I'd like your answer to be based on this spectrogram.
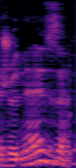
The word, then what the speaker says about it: genèse: Le « e », on ne va pas le prononcer, mais il faut quand même prononcer la dernière syllabe, parce que sinon, on a un « genet » et pas « genèse ».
